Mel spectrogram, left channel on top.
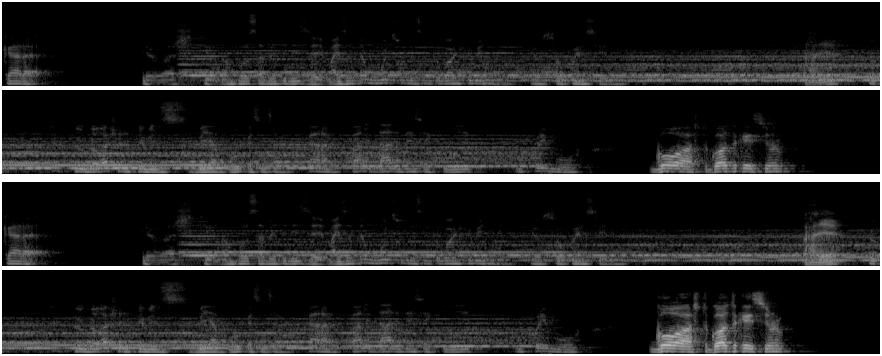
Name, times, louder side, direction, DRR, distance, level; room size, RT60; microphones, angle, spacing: voice 1, 0.0-0.4 1.4-6.2 8.0-8.8 9.3-13.5 13.9-14.8, equal, ahead, 0.8 m, -42 dB
Someones in your house, 1.7-14.2, left 1 dB, 35° left, 1.8 m, -39 dB
voice 2, 8.0-8.4 15.3-16.6, right 6 dB, 75° right, 0.4 m, -28 dB
14.0 x 13.0 x 3.2 m
head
